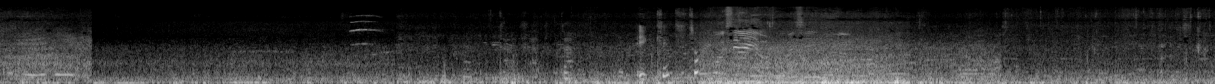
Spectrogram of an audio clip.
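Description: Street ambience with wind buffeting the microphone, a low rumble of traffic, and brief snatches of people's voices, loudest between about 7 and 9 seconds in. The sound changes abruptly a few times as the shots cut.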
